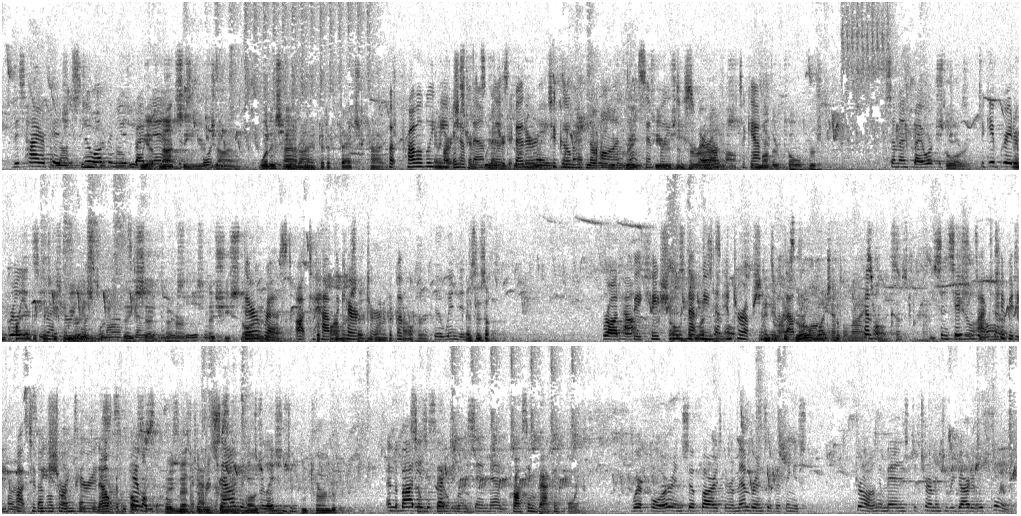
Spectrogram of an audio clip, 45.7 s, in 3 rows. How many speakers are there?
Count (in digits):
6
